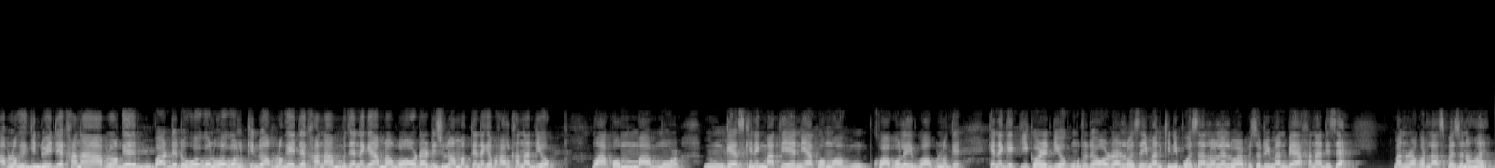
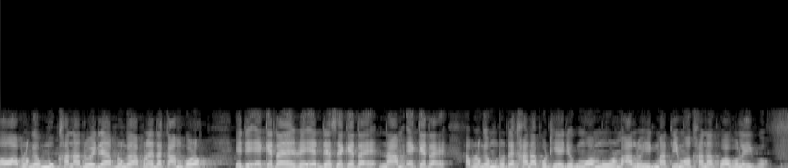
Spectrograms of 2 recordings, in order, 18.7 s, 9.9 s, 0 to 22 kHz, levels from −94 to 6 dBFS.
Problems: none marked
